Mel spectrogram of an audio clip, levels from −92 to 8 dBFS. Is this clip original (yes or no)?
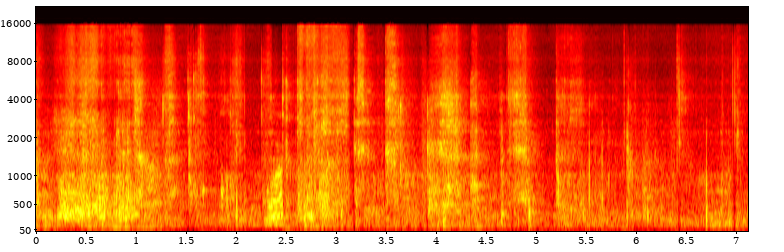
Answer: no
